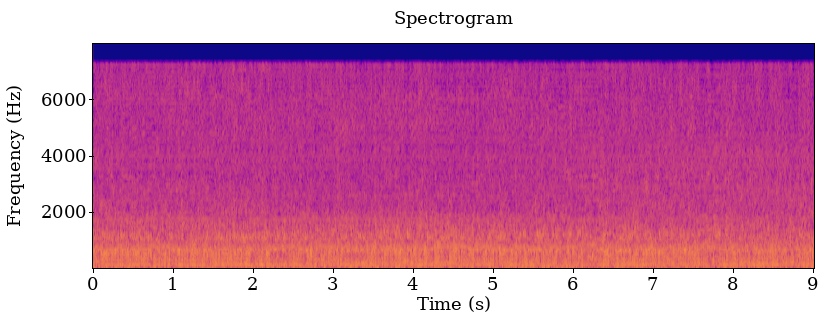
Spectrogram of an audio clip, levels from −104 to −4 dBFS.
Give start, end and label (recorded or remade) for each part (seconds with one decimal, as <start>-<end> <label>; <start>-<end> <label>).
0.0-9.0 remade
